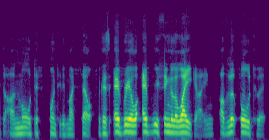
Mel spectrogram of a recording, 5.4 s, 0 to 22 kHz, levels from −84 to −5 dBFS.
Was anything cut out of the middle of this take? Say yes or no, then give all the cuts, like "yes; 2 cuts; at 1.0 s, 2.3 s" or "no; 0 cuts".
yes; 2 cuts; at 1.9 s, 4.4 s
